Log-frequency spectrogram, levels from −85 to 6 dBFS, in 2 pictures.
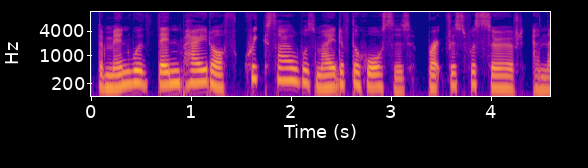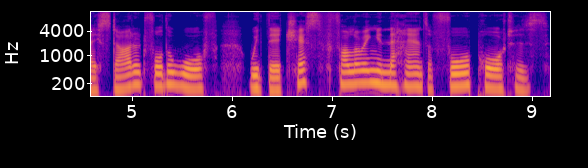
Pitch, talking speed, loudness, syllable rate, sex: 180 Hz, 210 wpm, -20 LUFS, 4.7 syllables/s, female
